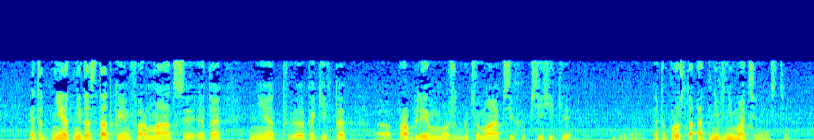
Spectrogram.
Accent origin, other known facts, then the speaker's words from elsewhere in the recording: Ulan-Ude, Buryatia, Russia; born there; Сразу еще раз скажу, что я родился в Улан-Удэ.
